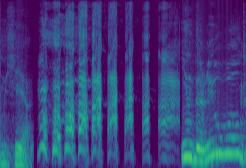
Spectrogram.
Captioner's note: evil laugh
